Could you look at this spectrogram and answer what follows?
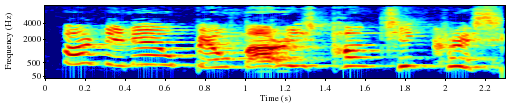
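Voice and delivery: very high, squeaky mock astonishment; stunned disbelief. Castmates watching Bill Murray punch Chris, squealing in disbelief. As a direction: ham up the guys' jaw-dropped reaction. The guys reacting off camera.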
